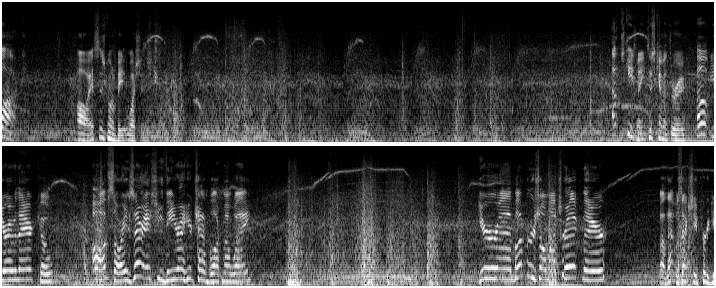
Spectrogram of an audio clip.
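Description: A monster truck engine roars and revs.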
